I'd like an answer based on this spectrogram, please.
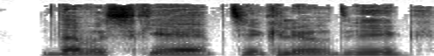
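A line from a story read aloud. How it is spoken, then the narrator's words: Laughing. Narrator (Russian): рассмеялся мой собеседник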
